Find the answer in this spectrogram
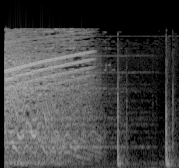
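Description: Cartoon electric guitar strummed once, a loud chord with a rising high squeal that rings out and fades over about a second; a short click follows.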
